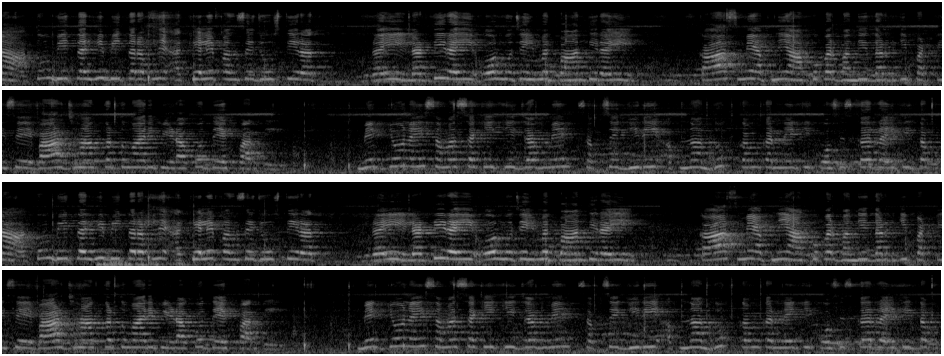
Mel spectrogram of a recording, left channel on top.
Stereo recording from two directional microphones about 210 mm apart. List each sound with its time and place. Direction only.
1.3 s a woman's voice: 55° left (ahead or behind)
7.0 s a woman's voice: 30° left (ahead or behind); by 11.9 s 15° left (ahead or behind)
13.0 s a woman's voice: 10° left (ahead or behind)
